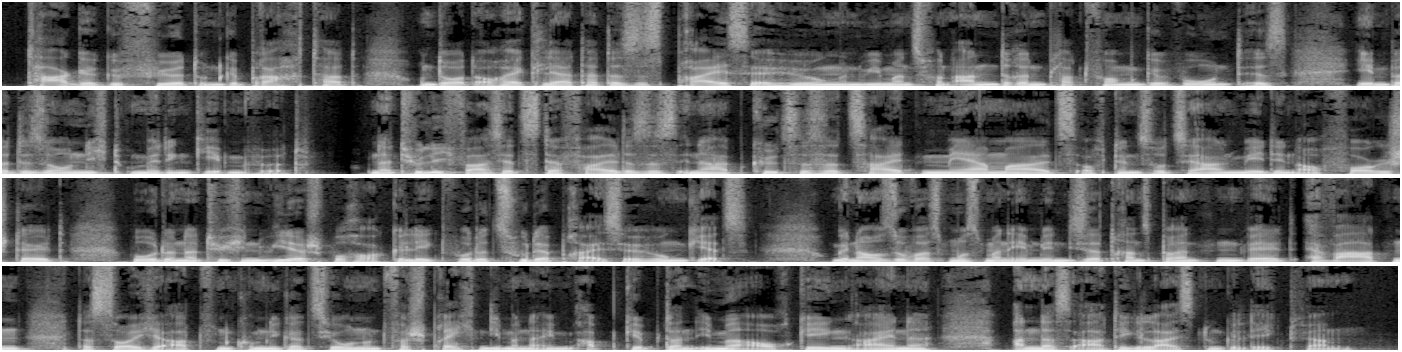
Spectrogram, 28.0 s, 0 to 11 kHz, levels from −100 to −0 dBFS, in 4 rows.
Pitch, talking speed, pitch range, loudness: 90 Hz, 195 wpm, 85-95 Hz, -19 LUFS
